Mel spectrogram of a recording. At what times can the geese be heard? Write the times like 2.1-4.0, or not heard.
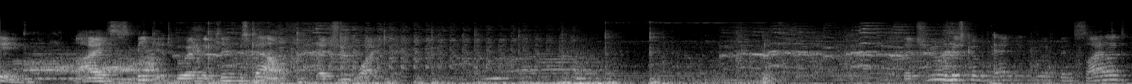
1.7-3.5, 7.2-9.8.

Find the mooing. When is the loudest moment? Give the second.
1 s.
